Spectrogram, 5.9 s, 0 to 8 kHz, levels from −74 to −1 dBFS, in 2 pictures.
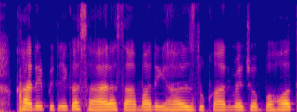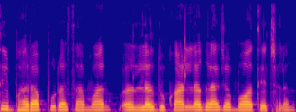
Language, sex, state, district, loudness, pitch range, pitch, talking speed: Hindi, female, Maharashtra, Dhule, -18 LUFS, 195-210 Hz, 205 Hz, 230 wpm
